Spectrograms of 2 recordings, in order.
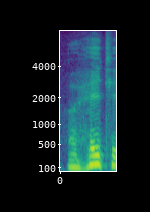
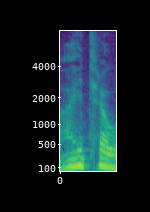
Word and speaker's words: Haiti: 물론 우리말에서는 이제 헤이티라고 안 부르고 IT라고 부르지만, IT라고 하는 것은 아마 그 불어 영향인 것 같아요. 우리가 이제 이렇게 쓰는데 나라 이름을 불어에서 아마 H를 발음 안 하고 그래서 IT.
